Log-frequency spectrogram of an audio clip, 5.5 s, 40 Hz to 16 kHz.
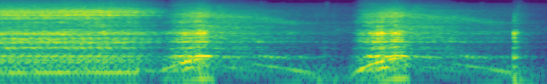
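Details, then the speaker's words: BMW 7 Series N63 V8, cold start after fitting downpipes with the catalytic converters removed and no tune: two sharp rev blips over a steady, even idle, with a clean, deep exhaust note and no knocks or misfires. "ცივ დაქოქვაზე ძაან სასიამოვნო ხმა აქვს და სიარულშიც ძალიან მაგარი ხმა აქვ რა"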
